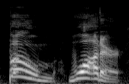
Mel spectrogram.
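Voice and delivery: loud, high, drawn-out boom; dramatic exclamation. Retold or imitated. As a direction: announce a sudden disaster with a bang. Sudden flood in the recap.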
